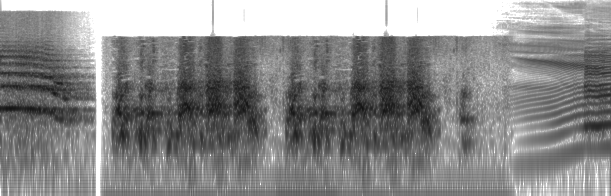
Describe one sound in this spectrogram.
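A gorilla grunts and roars.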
